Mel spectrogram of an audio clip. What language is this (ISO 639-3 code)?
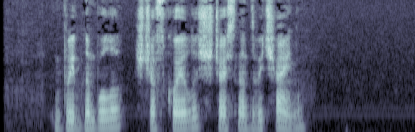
ukr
